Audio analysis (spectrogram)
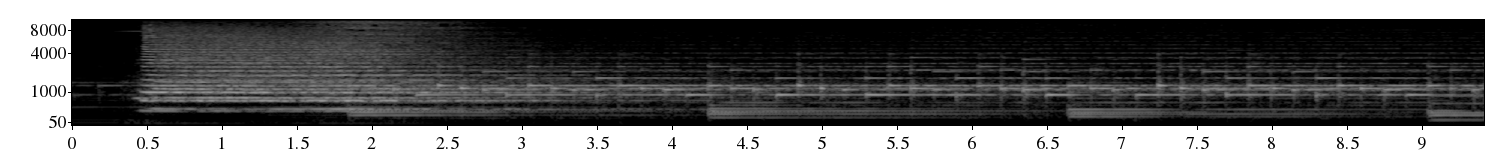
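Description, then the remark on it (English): A train horn blasts loud and sustained, its chord shifting in pitch a few times over a rumbling rail background as the train pulls away. No one speaks. “The train is exiting Principle Station.”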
